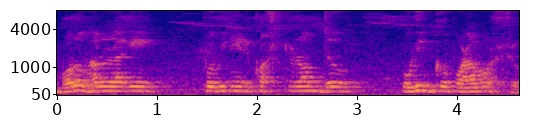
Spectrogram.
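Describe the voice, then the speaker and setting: Here a man talks with a fairly high voice. There is noticeable background noise. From Kolkata. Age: 80s+. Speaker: amateur poet. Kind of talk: poetry reading.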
